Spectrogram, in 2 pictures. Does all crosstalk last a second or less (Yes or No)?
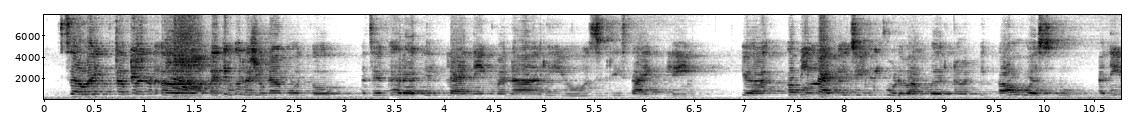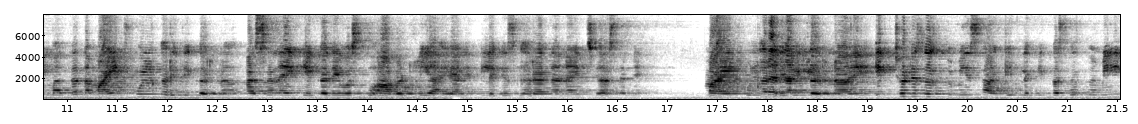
No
